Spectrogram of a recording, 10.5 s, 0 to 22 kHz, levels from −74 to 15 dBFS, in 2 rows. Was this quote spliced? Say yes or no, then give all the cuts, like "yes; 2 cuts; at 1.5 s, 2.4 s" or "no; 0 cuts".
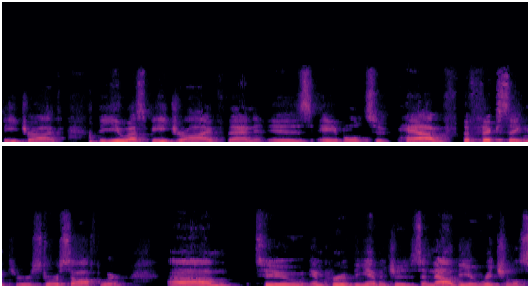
yes; 1 cut; at 4.6 s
